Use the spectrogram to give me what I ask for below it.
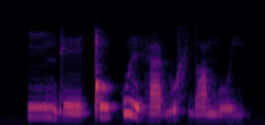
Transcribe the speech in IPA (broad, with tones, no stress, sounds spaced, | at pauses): iː˧ n d eː˩ ǃ u˧ kʷ ɪː˥˩ ɦ a˩ ɡ ʊ˧ xʷ dˤ i˩ m u˩ j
